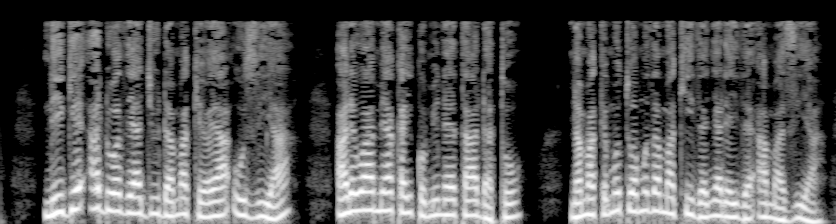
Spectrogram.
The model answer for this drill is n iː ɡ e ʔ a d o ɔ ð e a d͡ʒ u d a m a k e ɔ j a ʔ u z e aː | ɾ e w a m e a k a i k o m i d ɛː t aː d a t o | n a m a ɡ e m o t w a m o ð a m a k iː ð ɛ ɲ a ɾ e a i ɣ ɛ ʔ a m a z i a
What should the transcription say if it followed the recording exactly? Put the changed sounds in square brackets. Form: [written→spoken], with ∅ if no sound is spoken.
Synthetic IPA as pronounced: n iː ɡ e ʔ a d o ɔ ð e a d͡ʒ u d a m a k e ɔ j a ʔ u z [e→i] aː | ɾ e w a m e a k a i k o m i [d→n] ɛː t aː d a t o | n a m a [ɡ→k] e m o t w a m o ð a m a k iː ð ɛ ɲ a ɾ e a i [ɣ→ð] ɛ ʔ a m a z i a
